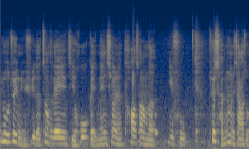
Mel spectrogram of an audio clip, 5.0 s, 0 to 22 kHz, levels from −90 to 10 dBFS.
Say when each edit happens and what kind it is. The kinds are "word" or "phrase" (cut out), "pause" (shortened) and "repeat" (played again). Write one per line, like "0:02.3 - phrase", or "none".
0:03.2 - pause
